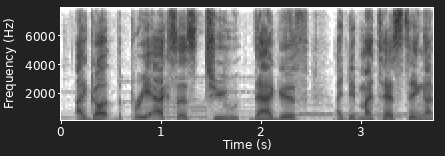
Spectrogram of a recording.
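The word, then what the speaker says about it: Dagath: And tell me, who of you actually knew that the way to pronounce Dagith is Dagith and not the Goth?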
